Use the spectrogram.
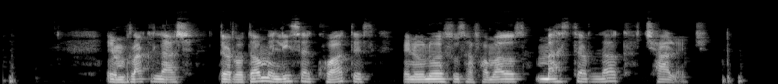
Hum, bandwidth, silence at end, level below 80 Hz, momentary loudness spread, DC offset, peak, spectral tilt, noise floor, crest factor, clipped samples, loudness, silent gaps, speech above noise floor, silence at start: none; 9.2 kHz; 0.35 s; -56 dBFS; 15 LU; under 0.1%; 0 dBFS; -4 dB/octave; -48 dBFS; 18 dB; under 0.1%; -17 LUFS; none; 30 dB; 0.1 s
